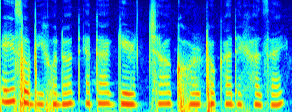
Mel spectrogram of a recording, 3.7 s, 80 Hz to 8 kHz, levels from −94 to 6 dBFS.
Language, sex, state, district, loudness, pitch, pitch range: Assamese, female, Assam, Kamrup Metropolitan, -18 LUFS, 235 Hz, 230-250 Hz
